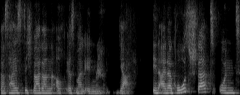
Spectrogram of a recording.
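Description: A woman talks at a very slow pace, her medium-pitched voice holding a fairly even intonation. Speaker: communication coach. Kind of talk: interview. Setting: video call. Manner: articulate.

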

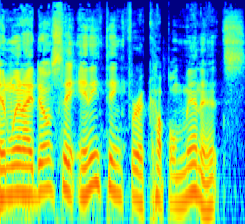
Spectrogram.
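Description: The voice is loud, with a bright, sharp tone, lively intonation, a moderate pace, and a dry, close sound with no echo. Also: man. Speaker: pastor. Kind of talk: sermon. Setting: church. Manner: halting.

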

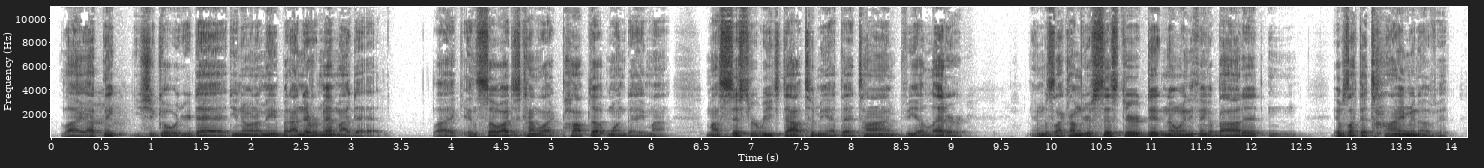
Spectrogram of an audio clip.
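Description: Very fast speech with an American accent, monotone and flat, on a very clean recording with a silent background. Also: man, very deep, low pitch for a man. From Buffalo, New York. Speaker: former pro football player. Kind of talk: interview testimony.

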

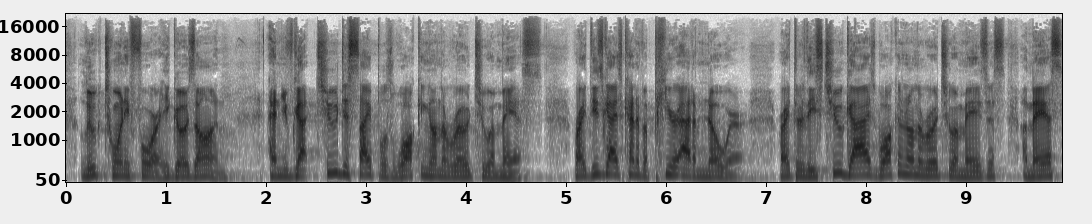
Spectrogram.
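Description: On a very clean recording with a silent background, a man with a normal speaking voice talks at a fairly quick pace and fairly high pitch. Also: ordinary pitch variation. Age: 30s. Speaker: missionary preacher. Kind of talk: sermon. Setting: church.

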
